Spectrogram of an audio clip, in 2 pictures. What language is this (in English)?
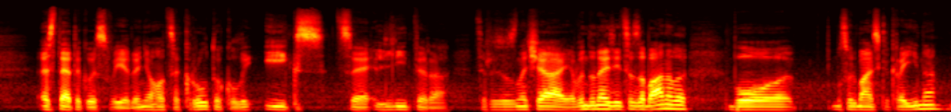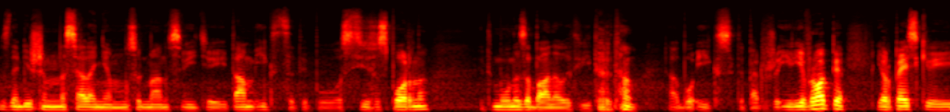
Ukrainian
